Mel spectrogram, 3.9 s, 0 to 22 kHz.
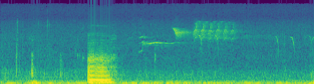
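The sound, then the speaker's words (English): Two wild birds in the top of a dead pine tree in thick fog trade soft calls back and forth: one short, buzzy, harmonic-rich call, answered by a couple of thin, high whistling notes, all over a steady low background rumble. “And they're calling pretty softly now, back and forth, 5-3 and the two wild ones.”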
